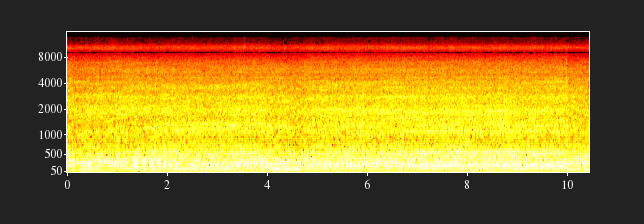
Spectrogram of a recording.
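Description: BMW R 1200 GS boxer-twin engine running under way, its note rising and falling with the throttle, over a steady rush of wind and tyre noise.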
